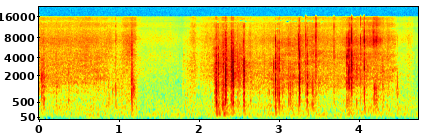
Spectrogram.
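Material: Denim.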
